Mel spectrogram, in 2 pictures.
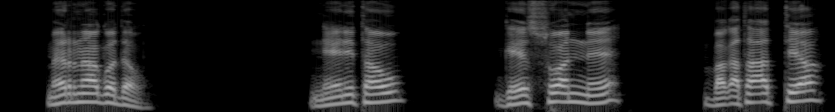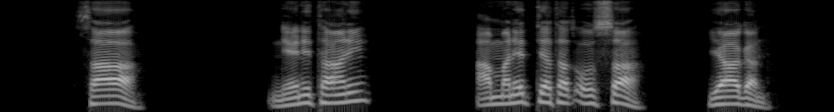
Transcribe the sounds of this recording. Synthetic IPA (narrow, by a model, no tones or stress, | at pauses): mɛɾnaːɡɔd̪ɐ̰w | ne̞ːnɪt̪ɐw | ɡe̞ːsːʊwaːnːɛ | bɐkʼɐt̪ɐːt̪ːɪjɐ | sɐʔaː | ne̞ːnɪt̪aːnɪ | ʔɐmːɐnɛt̪ːɪjɐt̪ɐt͡sʼo̞ːsːaː | jaːɡɐn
